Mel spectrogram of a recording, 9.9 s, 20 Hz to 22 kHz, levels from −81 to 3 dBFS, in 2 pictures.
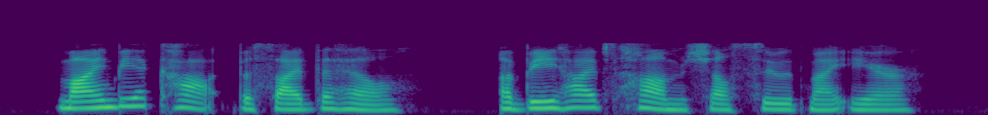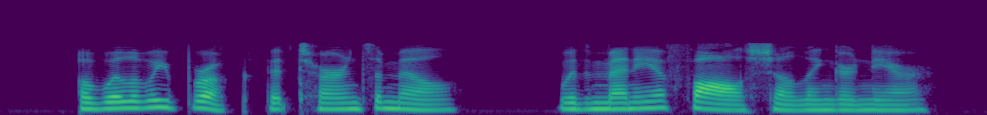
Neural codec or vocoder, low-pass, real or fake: none; 5.4 kHz; real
